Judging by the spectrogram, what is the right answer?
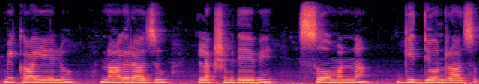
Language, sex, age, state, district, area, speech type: Telugu, female, 45-60, Andhra Pradesh, Kurnool, rural, spontaneous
